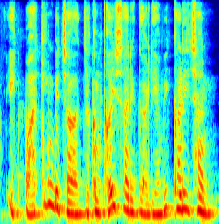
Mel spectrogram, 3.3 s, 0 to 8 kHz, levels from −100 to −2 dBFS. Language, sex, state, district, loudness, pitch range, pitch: Kumaoni, male, Uttarakhand, Tehri Garhwal, -15 LUFS, 145-200 Hz, 160 Hz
